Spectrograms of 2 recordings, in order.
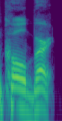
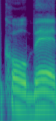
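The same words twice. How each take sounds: First: "Colbert" with the T sounded at the end; hard final T. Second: "Colbert" with a silent T, like coal-bear; French-style "Colbert", ending in an open "bear"; French pronunciation. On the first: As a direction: say "Colbert" like coal-burt. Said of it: "We pronounced his name Colbert". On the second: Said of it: "not the French pronunciation". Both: Shown as a demonstration.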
